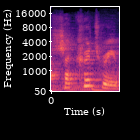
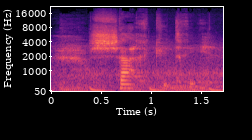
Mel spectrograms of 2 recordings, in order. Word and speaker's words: charcuterie: So today what we're going to do is we are going to put together a charcuterie board.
